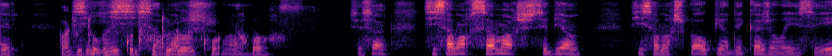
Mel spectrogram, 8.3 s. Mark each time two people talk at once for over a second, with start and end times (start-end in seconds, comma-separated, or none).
0.7-2.4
